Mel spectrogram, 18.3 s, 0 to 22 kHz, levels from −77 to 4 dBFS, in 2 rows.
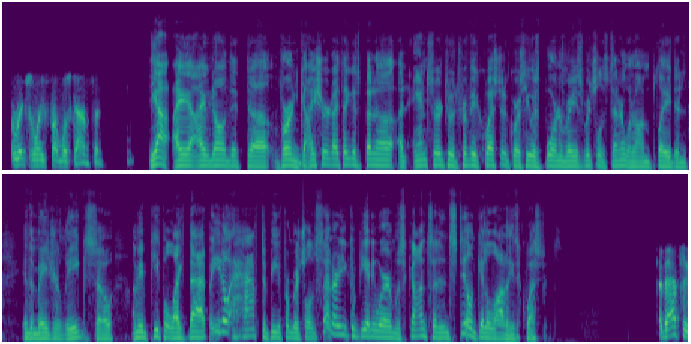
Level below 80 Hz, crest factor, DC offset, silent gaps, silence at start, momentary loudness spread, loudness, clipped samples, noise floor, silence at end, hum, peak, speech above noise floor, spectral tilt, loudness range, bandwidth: -60 dBFS; 22 dB; under 0.1%; none; 0.1 s; 6 LU; -24 LUFS; under 0.1%; -79 dBFS; 0 s; none; -4 dBFS; 55 dB; -5.5 dB/octave; 3 LU; 15 kHz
